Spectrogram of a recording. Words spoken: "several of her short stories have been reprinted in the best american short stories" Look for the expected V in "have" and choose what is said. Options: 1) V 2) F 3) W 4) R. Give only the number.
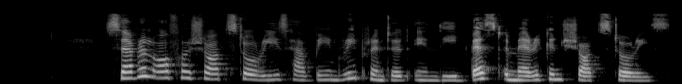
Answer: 1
